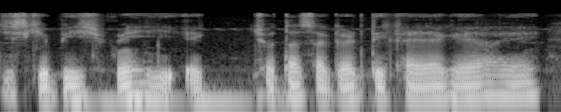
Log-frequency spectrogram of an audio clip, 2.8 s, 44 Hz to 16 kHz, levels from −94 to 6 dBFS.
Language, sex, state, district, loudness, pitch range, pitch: Hindi, male, Arunachal Pradesh, Lower Dibang Valley, -18 LUFS, 85-95 Hz, 90 Hz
